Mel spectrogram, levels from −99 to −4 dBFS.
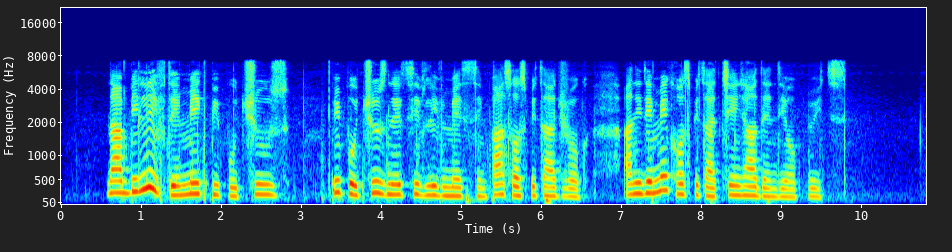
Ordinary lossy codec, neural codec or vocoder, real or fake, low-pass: none; none; real; 7.2 kHz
